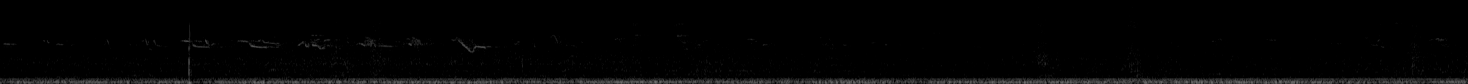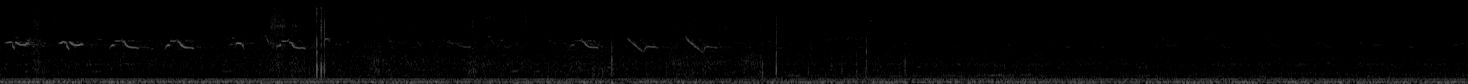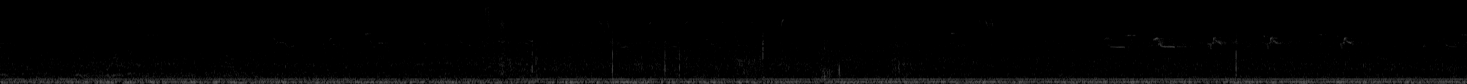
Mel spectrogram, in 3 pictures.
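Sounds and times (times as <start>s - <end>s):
faint steady hum: 0.0s - 44.0s
bird chirping: 0.5s - 9.5s, 11.2s - 23.4s.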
